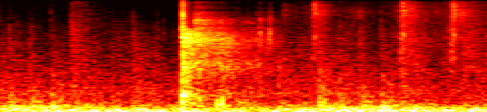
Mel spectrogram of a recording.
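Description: A single sharp bang about a second in, from an airsoft grenade going off near the enemy, over background music.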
